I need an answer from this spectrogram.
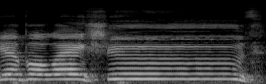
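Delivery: muffled speech. Speaker shows off giveaway shoes to viewers, muffled. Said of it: "sorry guys if I sounded muffled".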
